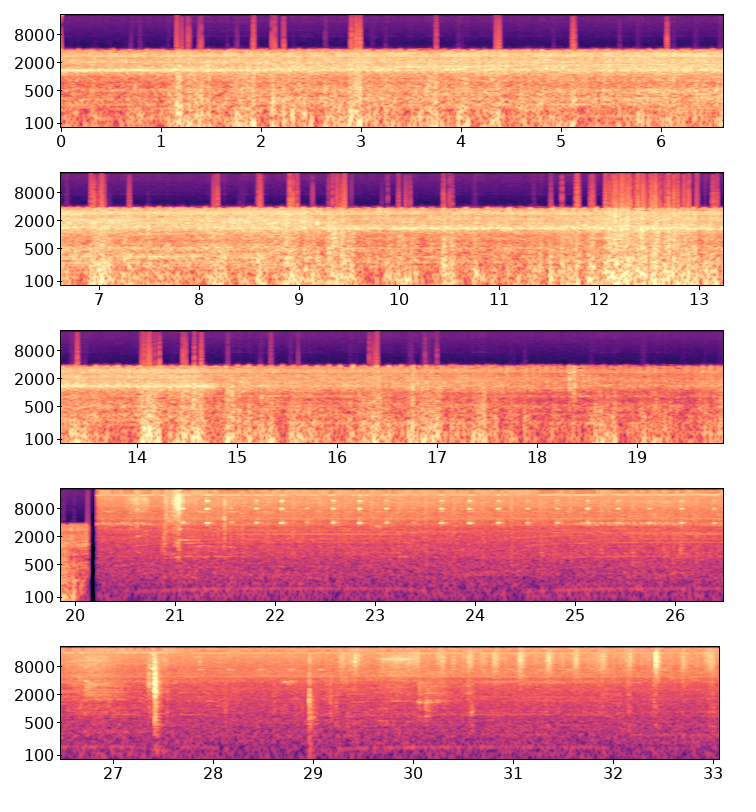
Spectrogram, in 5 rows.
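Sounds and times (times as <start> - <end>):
small motorcycle engine running: 0.0 - 18.2, 20.2 - 33.0
wind buffeting microphone: 0.4 - 20.1
thin high tone: 20.2 - 33.0.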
